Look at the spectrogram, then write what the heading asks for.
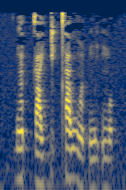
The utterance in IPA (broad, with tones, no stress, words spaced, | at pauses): ɡã˦t̚ka˧j ɡi˦ʔt̪ʰa˦wŋɔ̃˨t̚ mi˨ʔmo˨k̚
